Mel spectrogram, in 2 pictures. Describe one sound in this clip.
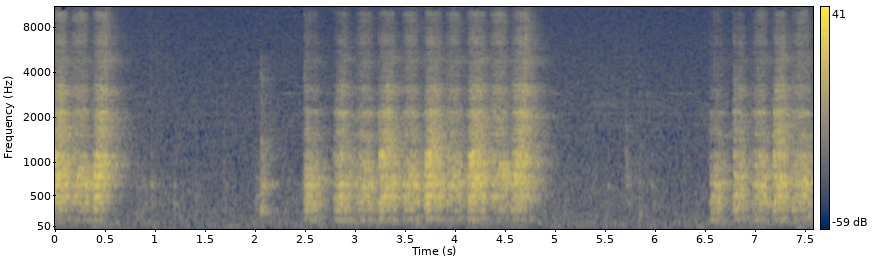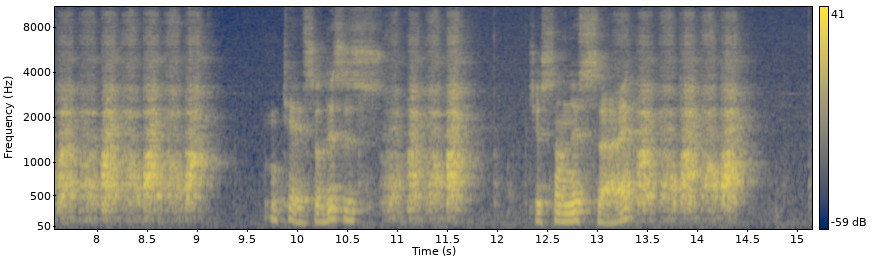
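A blade scrapes wood in quick rasping bursts.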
